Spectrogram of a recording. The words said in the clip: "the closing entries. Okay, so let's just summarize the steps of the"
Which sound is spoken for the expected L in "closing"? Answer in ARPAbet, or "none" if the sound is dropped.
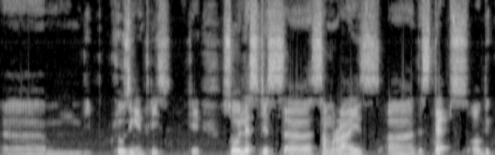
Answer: L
